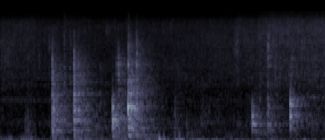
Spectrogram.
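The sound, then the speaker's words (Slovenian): A spoon stirs onions sautéing in a pan, with a steady sizzle under several scraping, clinking strokes. No one talks. “Dobro premešam. Ja, seveda, in če nekaj pražimo v maslu, potem ima čist svoj tipičen sladkast von.”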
